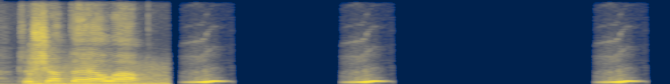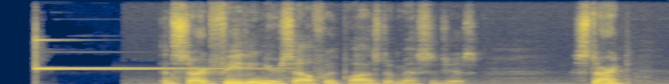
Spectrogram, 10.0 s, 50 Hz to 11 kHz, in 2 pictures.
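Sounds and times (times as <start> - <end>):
rising pop: 0.2 - 1.3
bright chime ringing: 5.3 - 7.3.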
